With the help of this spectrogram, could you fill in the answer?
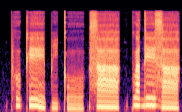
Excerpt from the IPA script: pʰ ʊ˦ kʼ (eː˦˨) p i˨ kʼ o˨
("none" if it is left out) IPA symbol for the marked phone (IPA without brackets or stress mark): eː˦˨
